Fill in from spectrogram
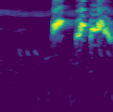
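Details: Red-whiskered bulbul with a crisp three-note call, a full opening chirp then two quick warbled notes, loud and close against a quiet background.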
